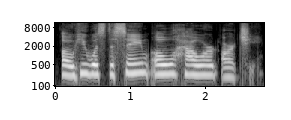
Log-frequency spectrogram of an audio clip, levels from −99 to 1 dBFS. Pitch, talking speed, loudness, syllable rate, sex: 235 Hz, 170 wpm, -17 LUFS, 4.1 syllables/s, female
